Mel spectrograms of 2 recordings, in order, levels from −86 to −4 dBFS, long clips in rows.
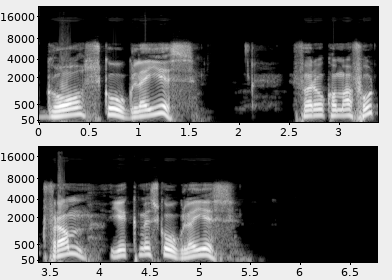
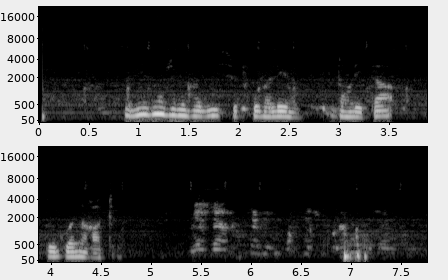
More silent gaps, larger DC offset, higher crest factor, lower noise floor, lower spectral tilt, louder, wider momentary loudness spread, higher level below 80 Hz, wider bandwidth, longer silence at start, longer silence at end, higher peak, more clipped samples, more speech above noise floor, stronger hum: neither; neither; about the same, 14 dB vs 18 dB; first, under -90 dBFS vs -74 dBFS; second, -5.5 dB/octave vs -10.5 dB/octave; first, -13 LUFS vs -32 LUFS; second, 11 LU vs 22 LU; first, -42 dBFS vs -68 dBFS; first, 8.6 kHz vs 4 kHz; about the same, 0 s vs 0 s; first, 1.45 s vs 0.4 s; first, 0 dBFS vs -16 dBFS; neither; first, over 77 dB vs 44 dB; neither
